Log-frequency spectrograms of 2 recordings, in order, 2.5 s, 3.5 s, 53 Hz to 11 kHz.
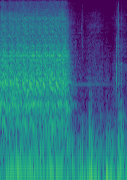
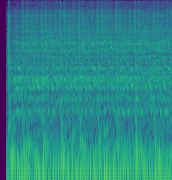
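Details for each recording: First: Ford truck from a graveyard revival (7.3 IDI diesel or 300 six), cranking on only one battery. Steady, even cranking for over a second without firing. No fuel is suspected, possibly a plugged fuel filter, though fuel pressure looks good. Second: Long-abandoned Ford graveyard revival (7.3 IDI diesel or 300 six) after cranking and a possible fuel pump issue. The engine catches and settles into a steady, even low rumble with no knocks or misfires.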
